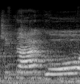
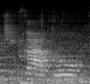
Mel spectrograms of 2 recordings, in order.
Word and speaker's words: Chicago: siya hindi daw yan chicago ano chicago chicago ah chicago opo nabasa ko na din sa comment ang pag-pronounce daw ng chi doon sa ano is she e dito kasi sa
